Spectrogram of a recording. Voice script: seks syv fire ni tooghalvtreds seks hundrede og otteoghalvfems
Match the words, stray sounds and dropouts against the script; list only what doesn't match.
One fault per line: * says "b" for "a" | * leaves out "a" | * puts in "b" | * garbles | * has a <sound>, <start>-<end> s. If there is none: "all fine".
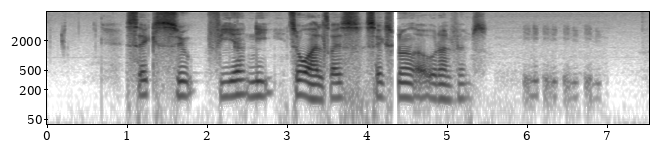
* has a dropout, 4.3-4.4 s
* has a laugh, 6.0-6.9 s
